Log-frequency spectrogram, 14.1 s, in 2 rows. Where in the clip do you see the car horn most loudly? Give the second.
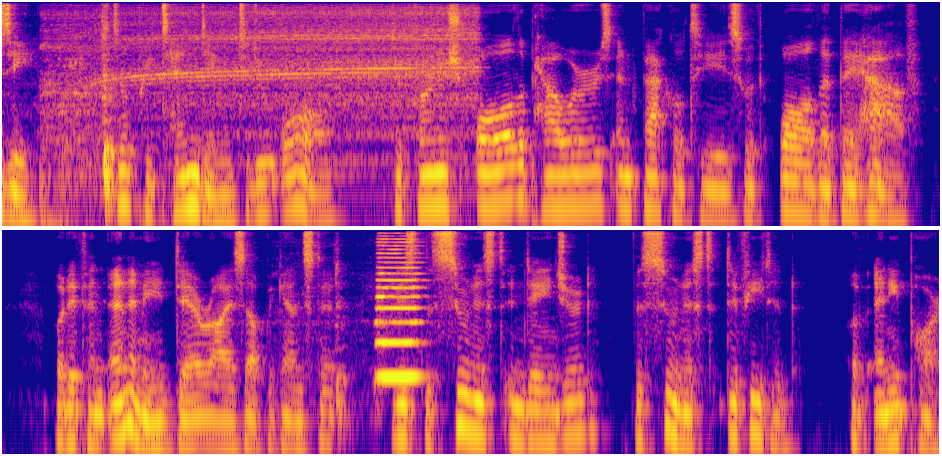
10 s.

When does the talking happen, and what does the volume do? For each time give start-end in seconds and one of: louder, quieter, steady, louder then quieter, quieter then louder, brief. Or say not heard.
0.0-14.0 steady.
